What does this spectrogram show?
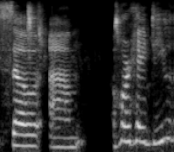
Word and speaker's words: Jorge: for people from here, it's very difficult to pronounce Jorge. Jorge is difficult. Okay. It's difficult. Then when I speak in English, sometimes I said George, but no, I prefer Jorge.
